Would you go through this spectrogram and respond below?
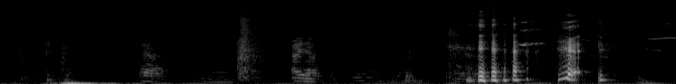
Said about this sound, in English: There go the doors.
